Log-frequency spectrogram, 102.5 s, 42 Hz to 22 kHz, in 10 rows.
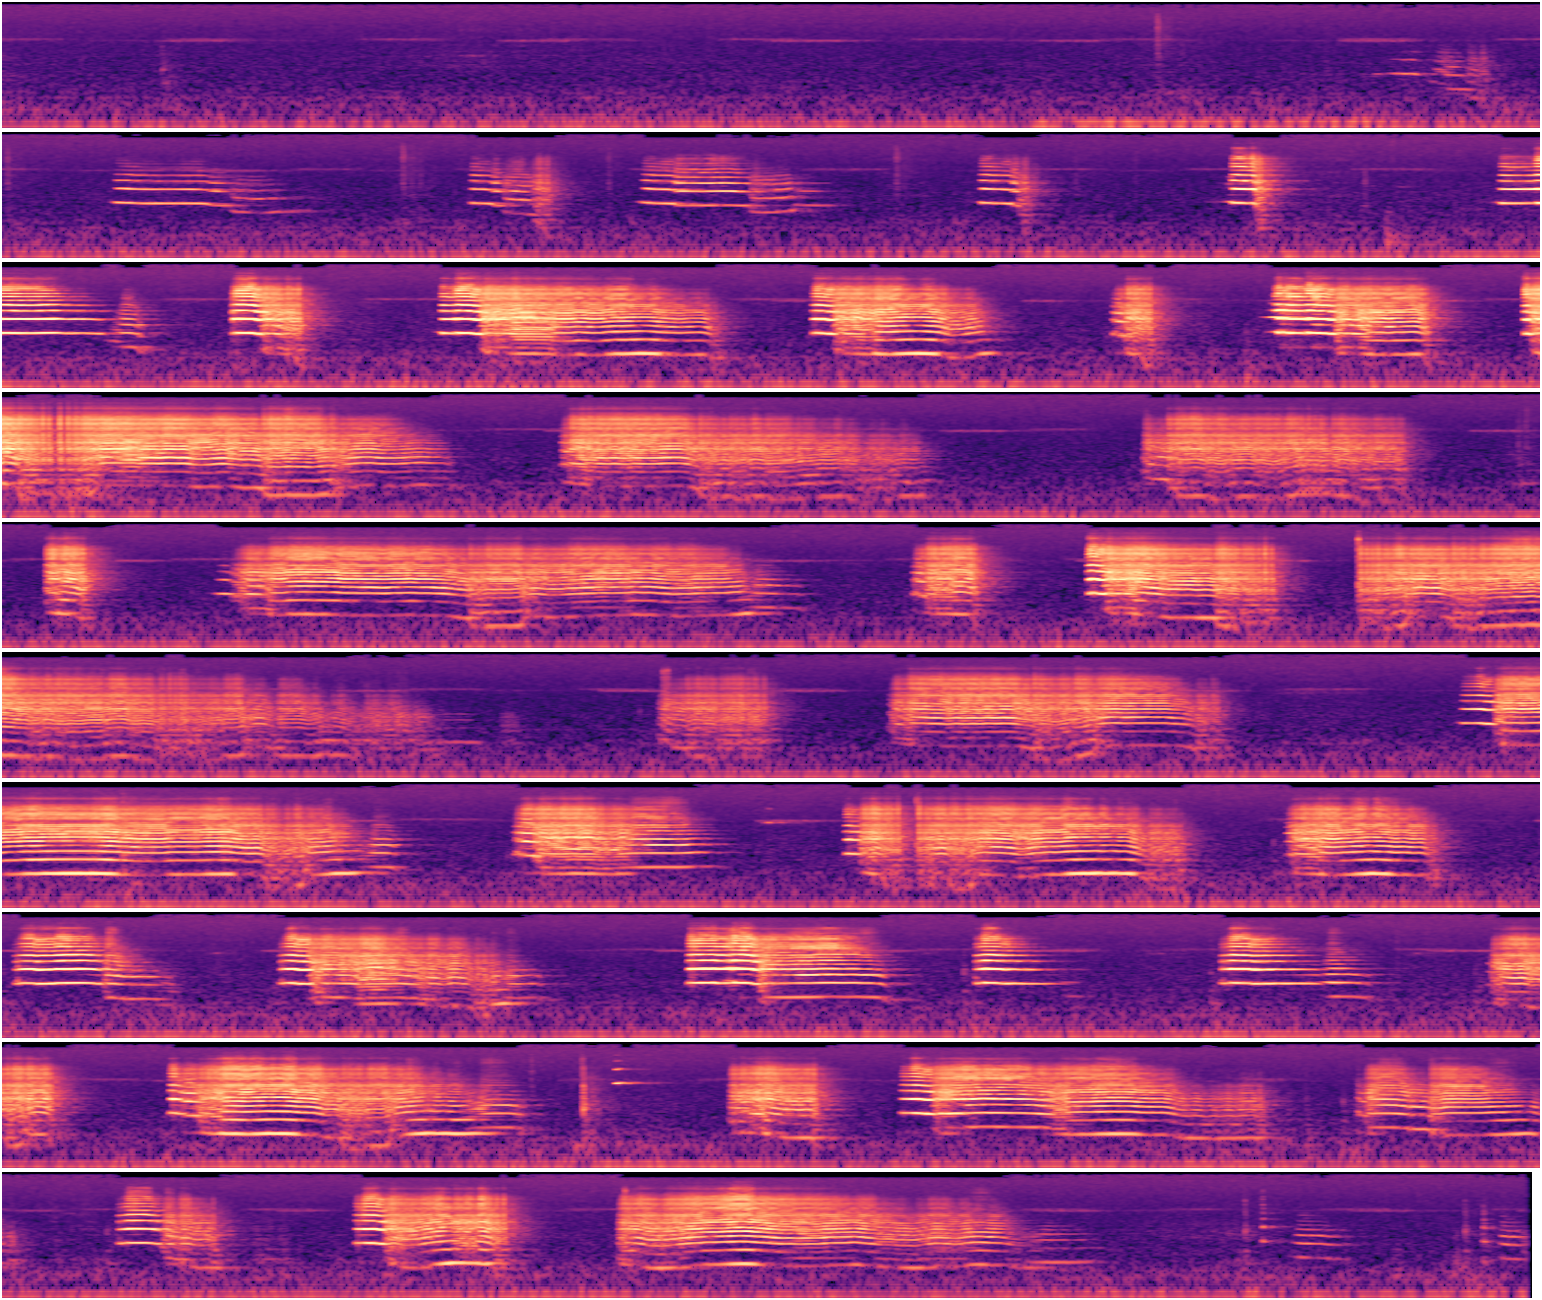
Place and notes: Mladinska, Maribor, Slovenia - late night creaky lullaby for cricket/13/part 1
cricket outside, exercising creaking with wooden doors inside
22 August 2012, ~00:00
